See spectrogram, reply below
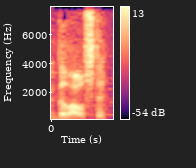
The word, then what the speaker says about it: Gloucester: é uma, uma cidadezinha chamada Gloucester, e não estranha aí porque se escreve Gloucester, mas a pronúncia lá, segundo eles, é Gloucester.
